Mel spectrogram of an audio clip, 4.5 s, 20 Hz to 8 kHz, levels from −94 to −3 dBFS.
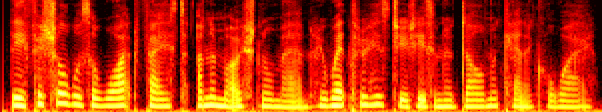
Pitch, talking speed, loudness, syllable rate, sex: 185 Hz, 240 wpm, -19 LUFS, 7.0 syllables/s, female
